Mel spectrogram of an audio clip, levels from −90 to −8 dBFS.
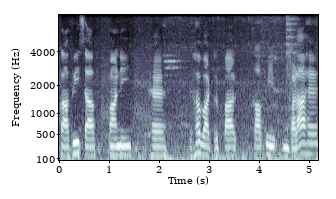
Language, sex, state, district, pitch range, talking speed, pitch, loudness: Hindi, male, Haryana, Charkhi Dadri, 125-145 Hz, 115 wpm, 135 Hz, -16 LUFS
